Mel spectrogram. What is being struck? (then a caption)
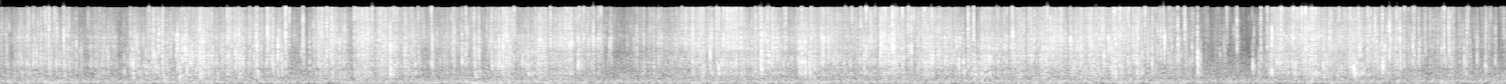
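Plastic bubble mailer. Bare hands crumple and squeeze a small white poly bubble mailer with a shipping label, hollow and holding a small item. The crinkly plastic film gives off dense, bright, continuous crackling with almost no low end, easing briefly around six and twelve seconds before picking up again.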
